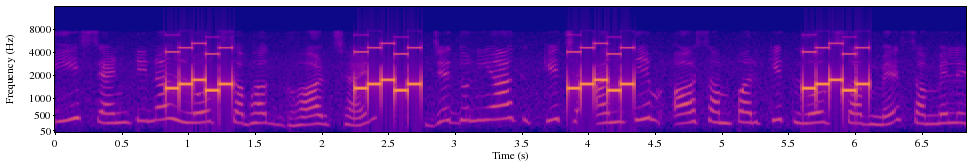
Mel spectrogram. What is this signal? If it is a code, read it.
Five-tone selective call (CCIR), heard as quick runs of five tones, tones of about 100 ms, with speech in Maithili. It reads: 46836 46836 46836 46836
